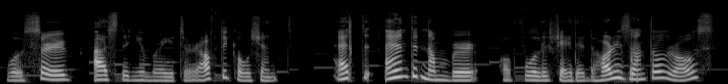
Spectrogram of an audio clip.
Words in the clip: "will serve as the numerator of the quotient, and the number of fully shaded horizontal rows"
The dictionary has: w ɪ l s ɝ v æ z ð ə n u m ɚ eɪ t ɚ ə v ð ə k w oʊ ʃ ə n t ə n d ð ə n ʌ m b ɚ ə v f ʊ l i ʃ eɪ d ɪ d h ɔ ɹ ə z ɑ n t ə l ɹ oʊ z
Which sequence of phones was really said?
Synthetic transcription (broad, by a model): w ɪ l s ɝ v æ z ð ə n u m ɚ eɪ t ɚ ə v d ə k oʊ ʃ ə n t ə n d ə n ʌ m b ɚ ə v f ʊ l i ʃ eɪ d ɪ d h ɔ ɹ ə z ɑ n t ə l ɹ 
